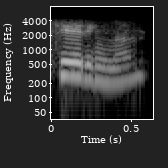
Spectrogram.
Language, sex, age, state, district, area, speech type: Tamil, female, 18-30, Tamil Nadu, Erode, rural, conversation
